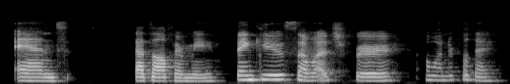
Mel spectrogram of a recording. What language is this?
English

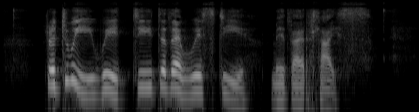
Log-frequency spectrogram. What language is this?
Welsh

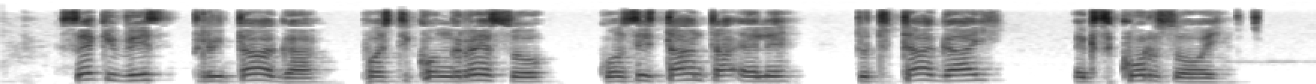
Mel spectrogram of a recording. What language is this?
Esperanto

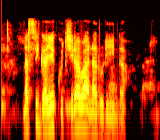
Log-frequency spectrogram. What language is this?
Kinyarwanda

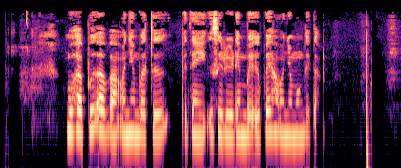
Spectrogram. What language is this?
Guarani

